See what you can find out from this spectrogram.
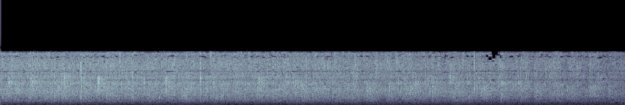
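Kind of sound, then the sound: crowd, long loud applause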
